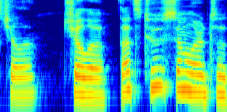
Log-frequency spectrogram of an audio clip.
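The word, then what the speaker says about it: Csilla: Chilla, or whatever the fuck, however the fuck you pronounce that. It's Chilla.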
